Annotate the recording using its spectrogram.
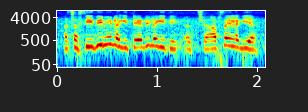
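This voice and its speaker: A woman's voice: sits high, racing, bright, forceful tone, slight background noise. A young woman vlogging at home, talking with her small daughter and the viewers, by turns coaxing and scolding. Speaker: vlogger and mother. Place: home, indoors.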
